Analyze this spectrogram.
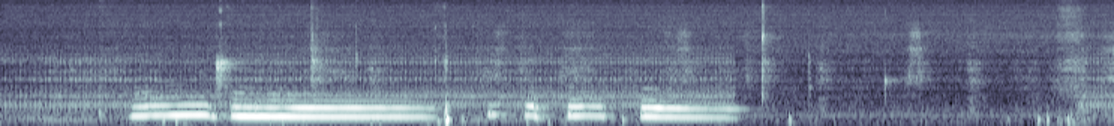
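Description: A person humming a short, slow tune to a baby: two long held notes, then a few short ones, then a last note that sags slightly and stops about five seconds in. A sharp tap sounds once, about three seconds in.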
